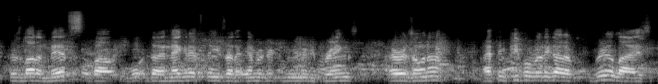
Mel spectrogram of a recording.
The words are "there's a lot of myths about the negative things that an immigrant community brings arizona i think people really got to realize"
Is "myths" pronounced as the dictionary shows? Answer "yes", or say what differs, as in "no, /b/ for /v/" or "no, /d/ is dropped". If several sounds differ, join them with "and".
yes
